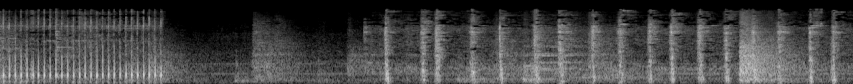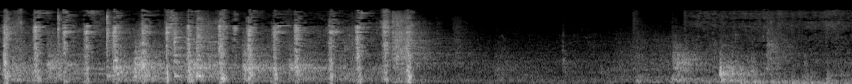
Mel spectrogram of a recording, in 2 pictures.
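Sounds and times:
sledgehammers clanking: 3.5s - 12.9s.

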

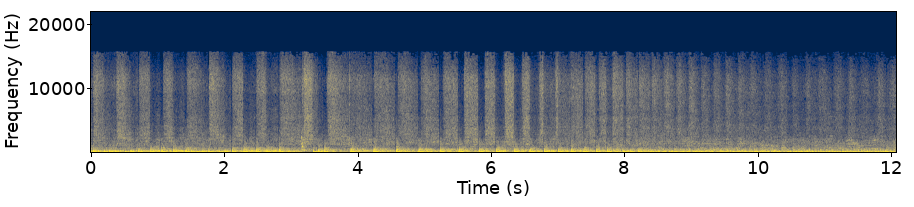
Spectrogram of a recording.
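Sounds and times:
drum and cymbal beats: 0.0s - 12.0s.

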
